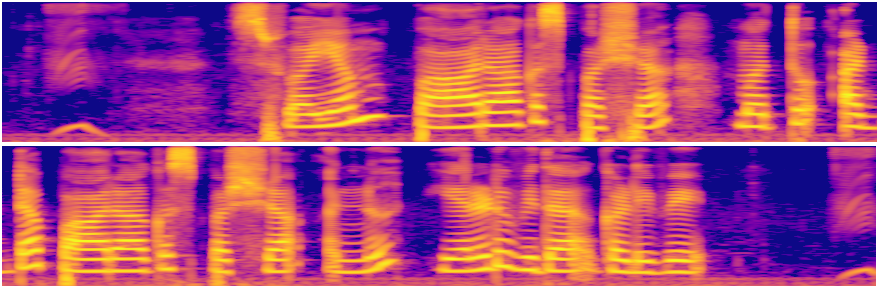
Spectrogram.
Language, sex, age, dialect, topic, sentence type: Kannada, female, 18-24, Mysore Kannada, agriculture, statement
